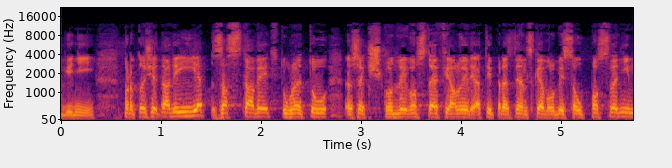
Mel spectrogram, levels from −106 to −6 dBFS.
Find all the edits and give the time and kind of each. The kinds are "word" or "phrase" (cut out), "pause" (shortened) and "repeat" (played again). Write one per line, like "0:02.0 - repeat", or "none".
0:01.4 - word
0:03.1 - word
0:04.1 - word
